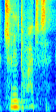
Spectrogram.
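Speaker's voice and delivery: voiceless hushed prayer 주님 도와주세요; whispered plea. Pretend. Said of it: "주님, 내 힘으로 안 됩니다".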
